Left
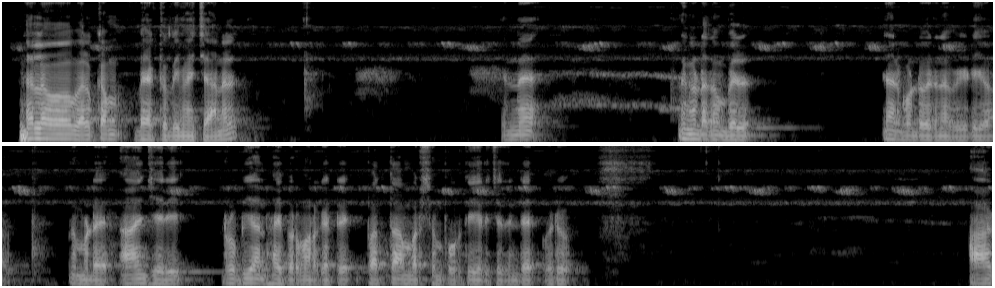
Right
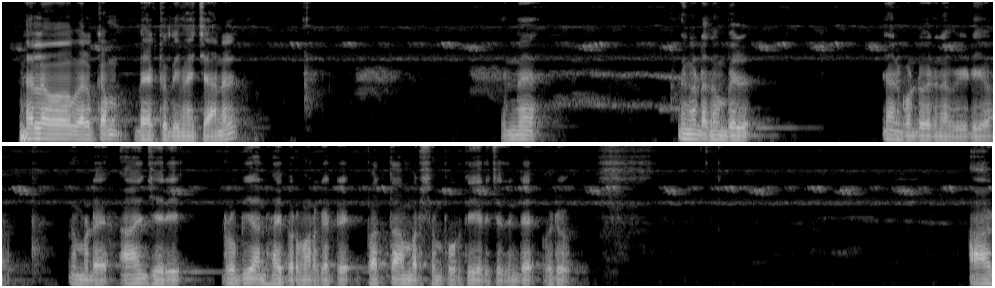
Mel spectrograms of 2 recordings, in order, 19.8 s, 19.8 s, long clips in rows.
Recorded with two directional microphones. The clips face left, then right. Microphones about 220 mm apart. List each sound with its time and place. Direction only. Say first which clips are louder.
0.2 s speech: right 3 dB; 40° right (ahead or behind)
4.9 s a man's voice: right 5 dB; 20° right (ahead or behind)
6.7 s a man's voice: right 5 dB; 25° right (ahead or behind)
8.8 s a man's voice: right 4 dB; 20° right (ahead or behind)
19.5 s speech: right 3 dB; 25° right (ahead or behind)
